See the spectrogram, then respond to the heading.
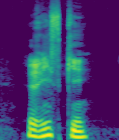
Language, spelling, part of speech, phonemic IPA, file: French, risquer, verb, /ʁis.ke/, Fr-risquer.ogg
- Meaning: 1. to risk, to put at risk 2. to face, to incur 3. to run the risk of; to be likely to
